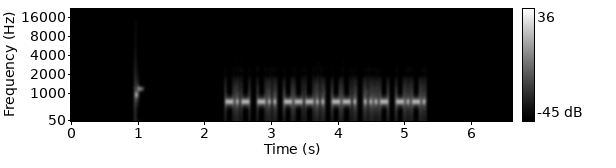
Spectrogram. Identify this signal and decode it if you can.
Morse code, heard as a keyed tone, about 30 wpm, 700 Hz. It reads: KD8GVC
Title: USA Call Signs 30wpm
